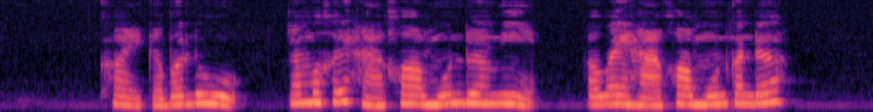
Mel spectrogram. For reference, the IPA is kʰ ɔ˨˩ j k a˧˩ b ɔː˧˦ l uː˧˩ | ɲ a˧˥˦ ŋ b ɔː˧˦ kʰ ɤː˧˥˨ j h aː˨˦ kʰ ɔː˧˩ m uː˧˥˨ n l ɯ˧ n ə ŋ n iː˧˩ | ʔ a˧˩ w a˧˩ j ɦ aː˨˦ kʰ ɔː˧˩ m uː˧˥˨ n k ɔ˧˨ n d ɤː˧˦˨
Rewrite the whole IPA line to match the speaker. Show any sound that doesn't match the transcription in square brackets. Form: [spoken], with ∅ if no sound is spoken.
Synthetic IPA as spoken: kʰ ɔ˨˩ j k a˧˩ b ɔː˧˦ l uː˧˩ | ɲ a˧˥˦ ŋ b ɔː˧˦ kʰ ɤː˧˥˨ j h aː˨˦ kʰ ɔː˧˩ m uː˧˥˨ n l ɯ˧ [∅] ə ŋ n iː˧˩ | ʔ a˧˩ w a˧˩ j ɦ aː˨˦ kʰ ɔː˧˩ m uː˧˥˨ n k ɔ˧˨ n d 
